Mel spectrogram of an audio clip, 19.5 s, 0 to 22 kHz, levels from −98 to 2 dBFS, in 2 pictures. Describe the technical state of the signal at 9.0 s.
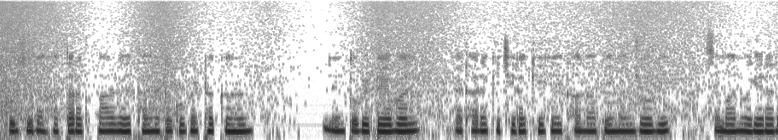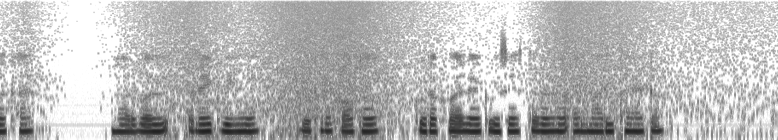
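At 9.0 s the speech carries overdone noise removal, present across the whole clip. Noise reduction set too hard cuts frequency bands that sit near its noise estimate, taking quiet parts of the voice too. Gaps between sounds fall to near silence with twinkling specks.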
